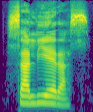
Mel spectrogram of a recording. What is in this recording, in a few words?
"salieras", Spanish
